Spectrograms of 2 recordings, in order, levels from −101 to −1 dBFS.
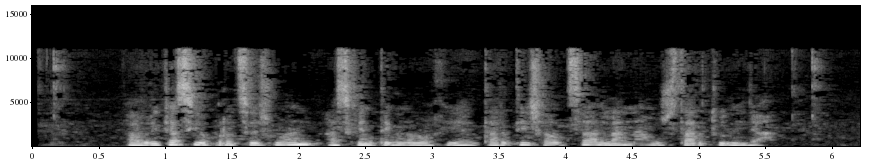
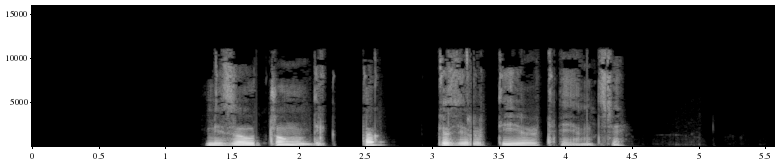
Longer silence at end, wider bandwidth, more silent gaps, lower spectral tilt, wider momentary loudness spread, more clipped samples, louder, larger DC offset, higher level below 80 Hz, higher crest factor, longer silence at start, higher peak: second, 0.35 s vs 1.15 s; about the same, 11.5 kHz vs 11.5 kHz; second, none vs 2.28-2.47 s, 2.77-2.98 s; about the same, -6 dB/octave vs -7 dB/octave; second, 10 LU vs 13 LU; neither; second, -24 LUFS vs -21 LUFS; neither; about the same, -58 dBFS vs -54 dBFS; second, 16 dB vs 22 dB; second, 0.15 s vs 1.3 s; second, -8 dBFS vs 0 dBFS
